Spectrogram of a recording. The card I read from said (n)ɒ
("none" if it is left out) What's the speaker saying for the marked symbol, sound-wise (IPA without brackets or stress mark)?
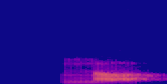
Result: n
